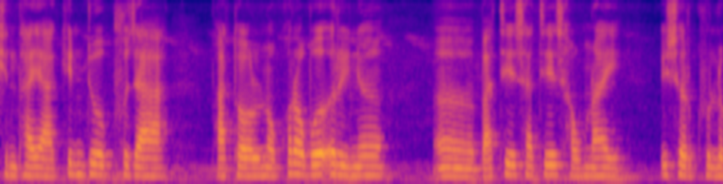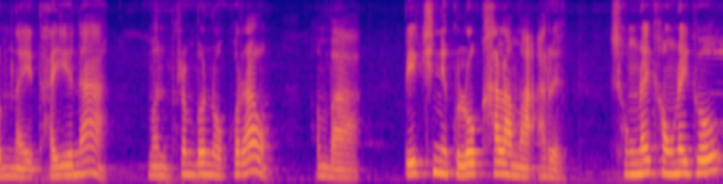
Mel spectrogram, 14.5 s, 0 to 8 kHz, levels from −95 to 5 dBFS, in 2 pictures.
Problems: none marked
